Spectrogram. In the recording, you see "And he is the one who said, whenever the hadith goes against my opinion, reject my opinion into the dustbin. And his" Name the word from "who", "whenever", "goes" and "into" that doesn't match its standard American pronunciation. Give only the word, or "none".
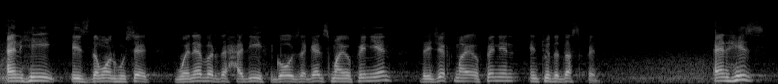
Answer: none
